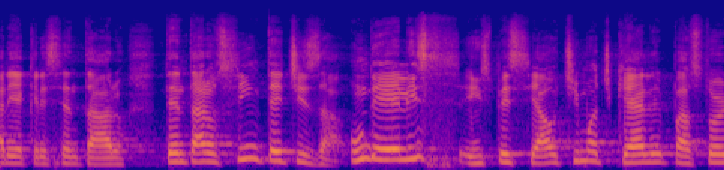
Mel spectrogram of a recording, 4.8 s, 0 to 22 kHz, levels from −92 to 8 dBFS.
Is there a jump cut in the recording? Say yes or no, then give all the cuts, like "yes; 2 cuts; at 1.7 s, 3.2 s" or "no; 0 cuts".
no; 0 cuts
